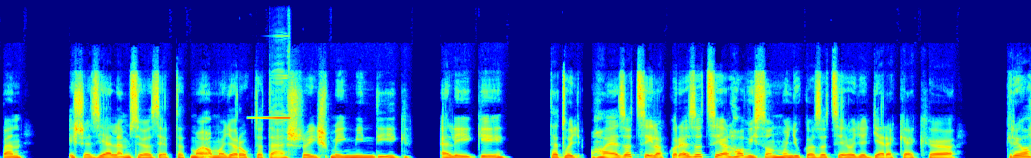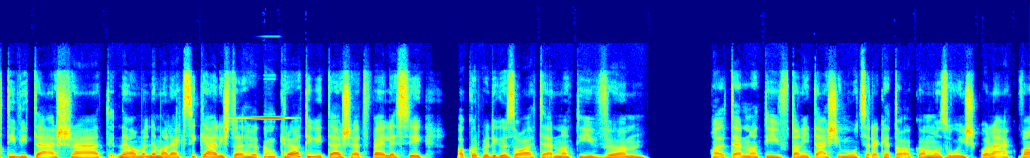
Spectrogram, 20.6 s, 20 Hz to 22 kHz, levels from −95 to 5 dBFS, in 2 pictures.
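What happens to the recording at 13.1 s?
At 13.1 s the speech is caught in a loudspeaker feedback squeal, running from 12.57 s to 13.32 s, just after "a nem a lexikális". The microphone is picking up the loudspeaker it feeds, and at 5.7 kHz the loop gain exceeds one, so that frequency reinforces itself. A thin, piercing tone swells over a little under half a second until it sits a few decibels above the speech, then cuts off.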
